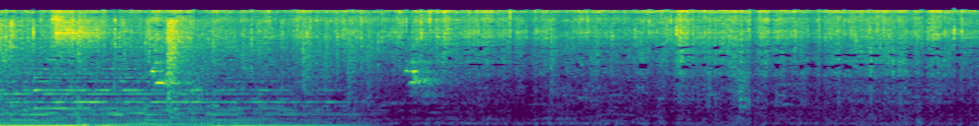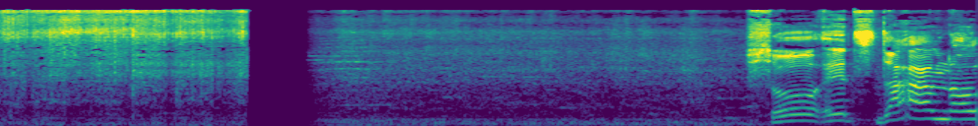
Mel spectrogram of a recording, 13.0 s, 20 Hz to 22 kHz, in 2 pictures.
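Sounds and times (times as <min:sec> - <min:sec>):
chicken sizzling on a grill: 0:00.0 - 0:08.2
embers crackling: 0:00.0 - 0:08.2.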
